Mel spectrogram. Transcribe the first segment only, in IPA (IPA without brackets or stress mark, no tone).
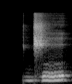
d͡ʒ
